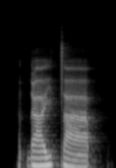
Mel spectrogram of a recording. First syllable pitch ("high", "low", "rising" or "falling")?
rising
